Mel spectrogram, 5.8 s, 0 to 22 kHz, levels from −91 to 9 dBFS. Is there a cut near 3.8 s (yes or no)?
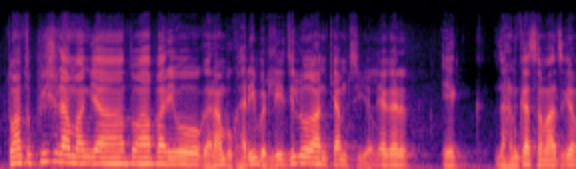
yes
